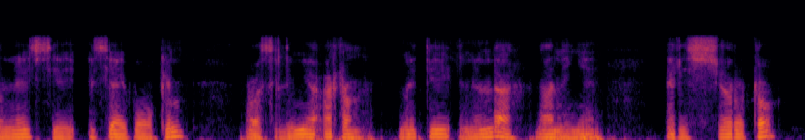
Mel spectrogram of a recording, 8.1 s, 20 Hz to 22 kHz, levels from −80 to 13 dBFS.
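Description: From start to finish the speech carries AMR wideband (HD Voice) codec damage, and it is heavy. The sound is rough and raspy throughout. That grit fits the codec's lowest rate, around 6.6 kbit/s. At that rate too few pulses model each stretch of speech, so detail breaks up. Nothing sounds above 7.2 kHz. The top band, roughly 6.4 to 7 kHz, is filled with shaped noise rather than real signal. It adds a hiss-like edge.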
